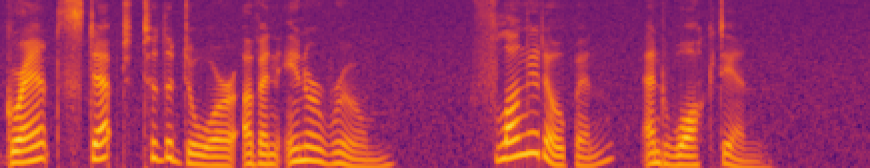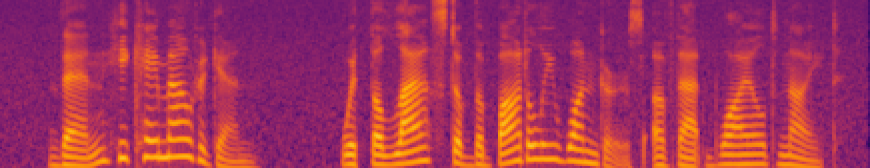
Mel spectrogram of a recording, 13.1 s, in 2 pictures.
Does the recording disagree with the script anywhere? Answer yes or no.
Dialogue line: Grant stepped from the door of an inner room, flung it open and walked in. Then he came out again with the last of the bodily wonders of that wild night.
yes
